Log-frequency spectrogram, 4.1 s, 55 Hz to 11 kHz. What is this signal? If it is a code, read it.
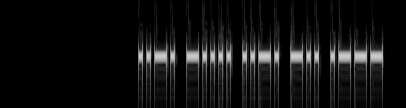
Morse code, heard as a keyed tone, about 29 wpm, 700 Hz. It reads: F6FDJ
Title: DXCC-100 Call Signs - 5 Characters - 30wpm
